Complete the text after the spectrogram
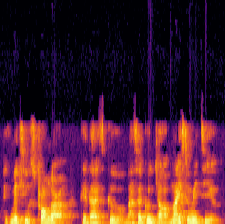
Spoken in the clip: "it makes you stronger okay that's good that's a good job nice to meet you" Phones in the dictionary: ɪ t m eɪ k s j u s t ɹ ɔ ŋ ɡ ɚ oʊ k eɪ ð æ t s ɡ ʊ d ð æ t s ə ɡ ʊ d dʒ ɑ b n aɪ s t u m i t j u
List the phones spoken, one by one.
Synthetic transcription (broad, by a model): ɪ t m eɪ k s j u s t ɹ ɔ ŋ ɡ ɚ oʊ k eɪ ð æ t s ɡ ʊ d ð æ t s ə ɡ ʊ d dʒ ɑ b n aɪ s t u m i t j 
